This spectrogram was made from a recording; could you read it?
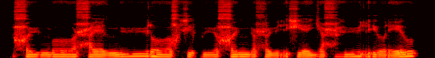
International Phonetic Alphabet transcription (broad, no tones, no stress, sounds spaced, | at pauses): χ yː ŋ oː ħ ɛː l ŋ yː ɾ oː χ xʲ o p yː χ y ŋ y ħ yː r xʲ ɛː j e ħ ɦ yː r ɾʲ oː ɾ e u̯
